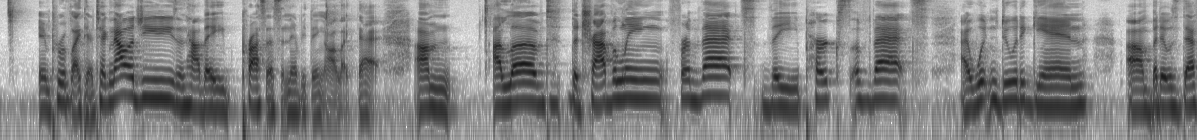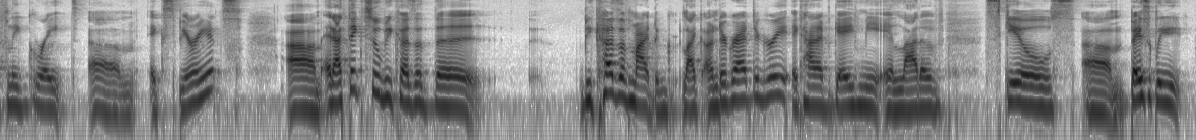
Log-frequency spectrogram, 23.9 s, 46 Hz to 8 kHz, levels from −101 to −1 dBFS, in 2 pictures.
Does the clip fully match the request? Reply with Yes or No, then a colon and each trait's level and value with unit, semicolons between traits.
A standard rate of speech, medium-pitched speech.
Yes: average, 160 wpm; medium, 165 Hz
